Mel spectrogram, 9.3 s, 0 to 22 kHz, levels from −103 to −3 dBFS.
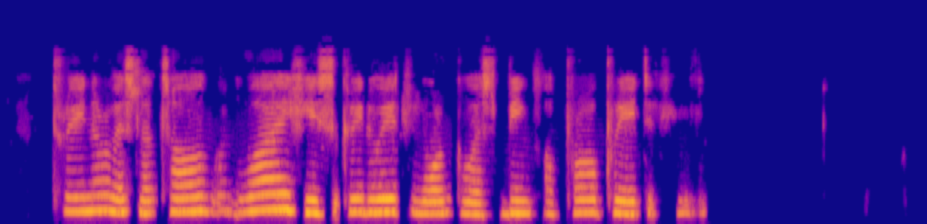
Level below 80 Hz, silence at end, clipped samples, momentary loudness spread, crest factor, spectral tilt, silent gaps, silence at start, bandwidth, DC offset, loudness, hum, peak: -78 dBFS; 2.2 s; under 0.1%; 15 LU; 16 dB; -5 dB/octave; none; 0.55 s; 9.2 kHz; under 0.1%; -26 LUFS; none; -10 dBFS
